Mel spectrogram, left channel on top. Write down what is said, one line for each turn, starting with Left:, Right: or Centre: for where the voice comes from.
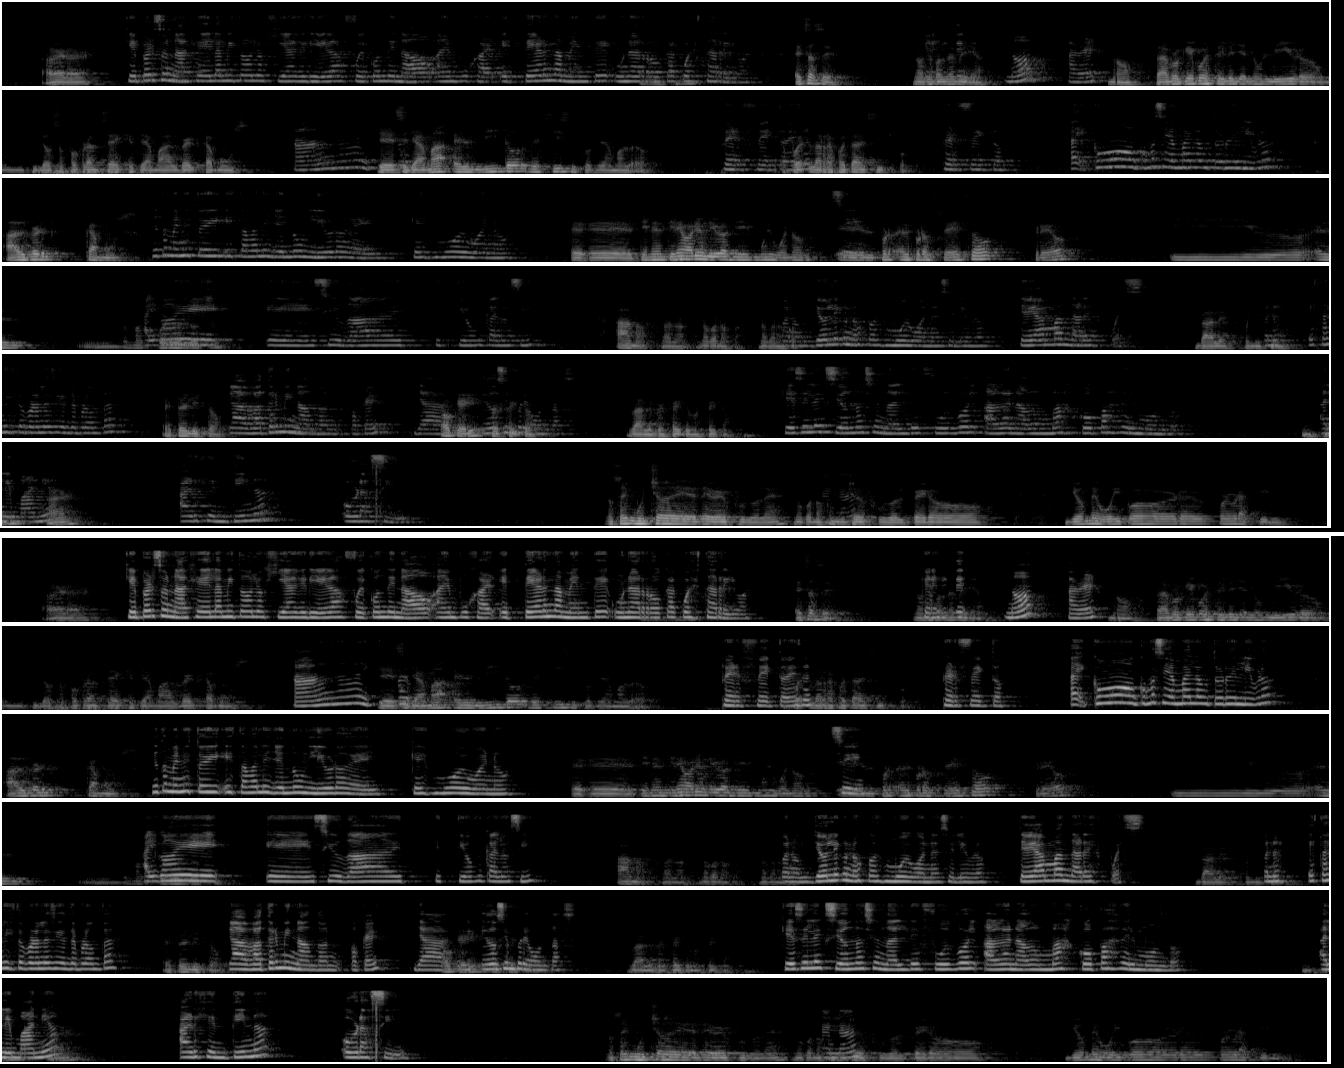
Left: A ver, a ver.
Right: ¿Qué personaje de la mitología griega fue condenado a empujar eternamente una
Left: Ujú.
Right: roca cuesta arriba?
Left: Esa sé, no
Right: ¿Querés
Left: hace falta
Right: que te...
Left: de medias.
Right: ¿No? A ver.
Left: No, ¿sabe por qué? Porque estoy leyendo un libro de un filósofo francés que se llama Albert Camus,
Right: Ay,
Left: que
Right: qué-
Left: se llama El mito de Sísifo, se llama luego.
Right: perfecto.
Left: La, respu-
Right: ese es-
Left: la respuesta de Sísifo.
Right: perfecto. Ay, ¿cómo, cómo se llama el autor del libro?
Left: Albert Camus.
Right: Yo también estoy, estaba leyendo un libro de él, que es muy bueno.
Left: Eh, tiene, tiene varios libros así muy buenos.
Right: Sí.
Left: El, pro- el proceso, creo, y eh, el... mm, No me
Right: Algo
Left: acuerdo
Right: de
Left: el otro.
Right: eh, ciudad etiópica, algo así.
Left: Ah, no, no, no, no conozco, no conozco.
Right: Bueno, yo le conozco, es muy bueno ese libro. Te voy a mandar después.
Left: Dale, buenísimo.
Right: Bueno, ¿estás listo para la siguiente pregunta?
Left: Estoy listo.
Right: Ya va terminando, ¿ok? Ya
Left: Ok,
Right: me quedo
Left: perfecto.
Right: sin preguntas.
Left: Dale, perfecto, perfecto.
Right: ¿Qué selección nacional de fútbol ha ganado más copas del mundo?
Left: Ujú.
Right: ¿Alemania,
Left: A ver,
Right: Argentina o Brasil?
Left: no soy mucho de, de ver fútbol, ¿eh? No conozco
Right: Ah, ¿no?
Left: mucho de fútbol, pero yo me voy por, por Brasil.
